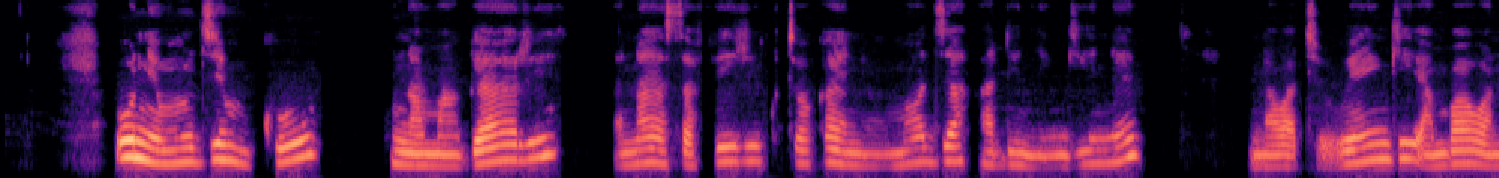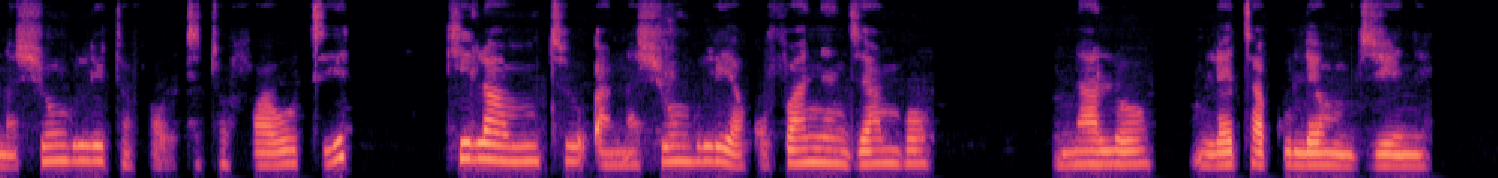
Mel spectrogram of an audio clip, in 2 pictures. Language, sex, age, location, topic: Swahili, female, 25-35, Nairobi, government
